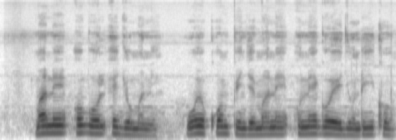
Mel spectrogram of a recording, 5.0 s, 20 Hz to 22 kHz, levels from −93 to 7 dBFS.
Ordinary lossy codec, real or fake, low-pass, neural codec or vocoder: none; real; none; none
